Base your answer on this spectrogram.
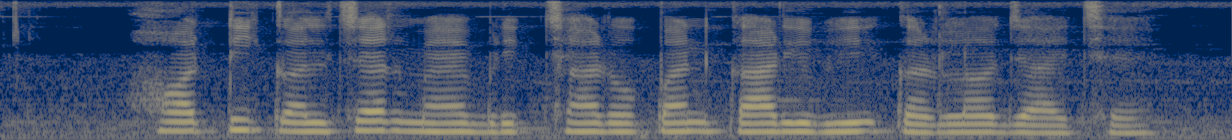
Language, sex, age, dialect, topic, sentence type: Maithili, female, 18-24, Angika, agriculture, statement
